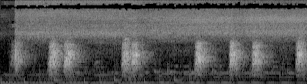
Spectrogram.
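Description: Instant Pot pressure cooker venting steam on quick release: a steady, loud hiss that starts just after the valve is opened. Over it, a Yorkshire terrier barks sharply about nine times at the noise.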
